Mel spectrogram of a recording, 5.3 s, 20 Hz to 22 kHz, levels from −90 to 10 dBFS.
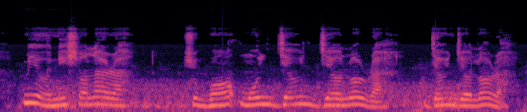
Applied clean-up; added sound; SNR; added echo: none; Thunder; 11 dB; none.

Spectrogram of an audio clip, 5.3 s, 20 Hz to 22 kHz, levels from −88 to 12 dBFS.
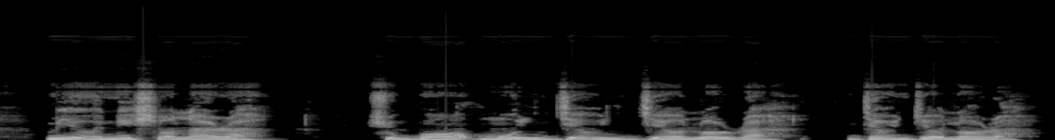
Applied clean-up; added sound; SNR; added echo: none; none; none; none.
